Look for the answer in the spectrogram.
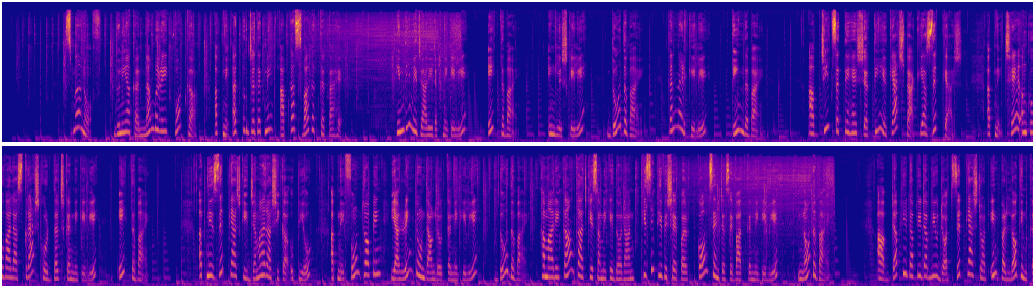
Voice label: IVR hindi, female

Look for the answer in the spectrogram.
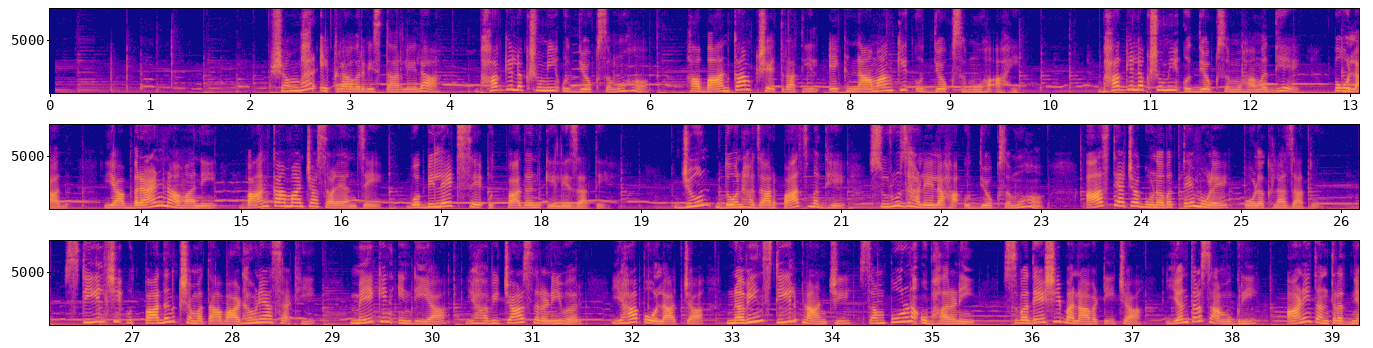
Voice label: corporate marathi

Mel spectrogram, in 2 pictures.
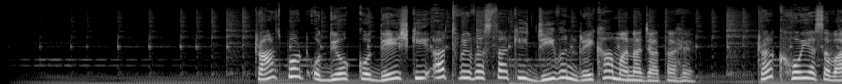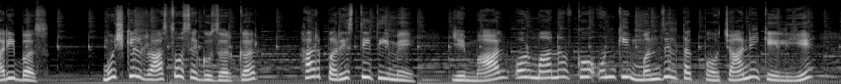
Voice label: Corporate Hindi

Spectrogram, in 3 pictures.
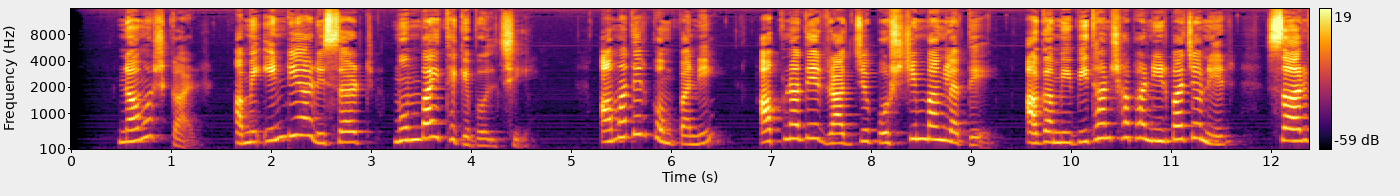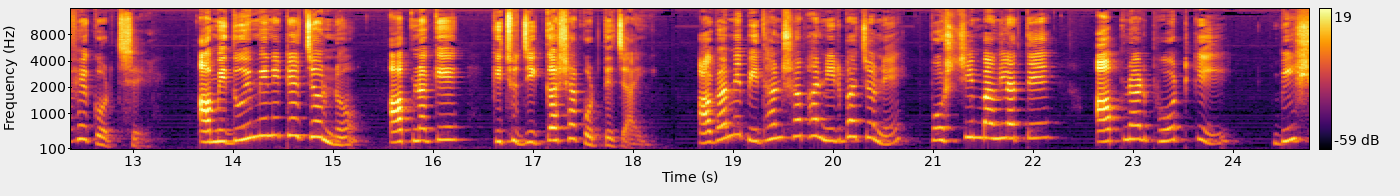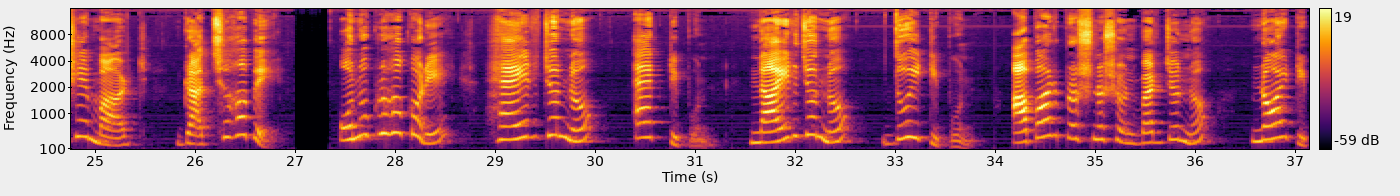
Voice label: ivr bengali

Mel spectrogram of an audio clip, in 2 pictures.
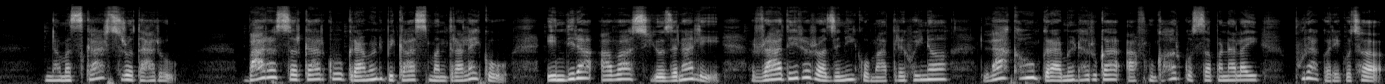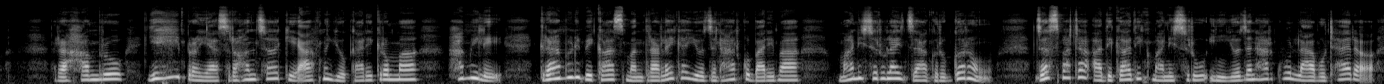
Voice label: narration nepali

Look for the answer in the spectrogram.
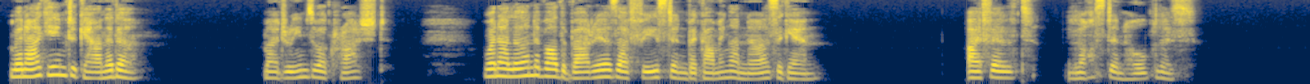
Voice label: English advert

